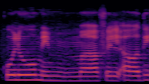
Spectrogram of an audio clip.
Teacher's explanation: یہاں میم کے ساتھ میم کو ملا کر اور غنہ کر کے پڑھیں گے کہ میم پر مشدد آ رہی ہے، کھینچ کے بھی پڑھیں گے۔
